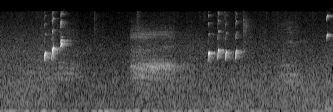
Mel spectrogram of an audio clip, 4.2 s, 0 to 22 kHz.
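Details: European goldfinch from a 2016 goldfinch song championship entry: two short clusters of quick high liquid notes, tickling and bright, separated by a soft nasal drawn note, then a single high chip at the end.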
